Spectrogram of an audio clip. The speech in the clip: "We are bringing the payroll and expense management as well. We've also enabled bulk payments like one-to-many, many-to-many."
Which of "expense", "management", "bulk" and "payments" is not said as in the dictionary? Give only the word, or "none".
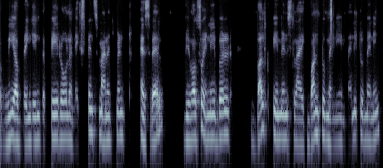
none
